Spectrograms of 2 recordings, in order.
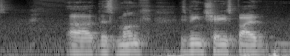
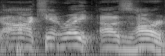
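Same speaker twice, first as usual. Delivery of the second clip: whiny writer; 6 semitones higher than usual. Retold or imitated. Mocking the whiny writer heroine.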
